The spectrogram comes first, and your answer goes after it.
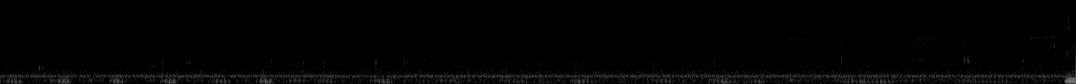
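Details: Indoors, as a weak newborn kitten that has lost weight is fed and kept warm, a domestic cat purrs steadily. Low pulsing rumble continues without pause, with light clicks near the end and an electrical hum beneath.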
